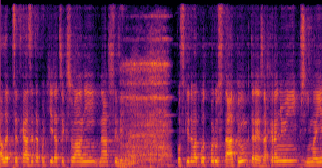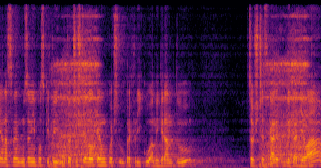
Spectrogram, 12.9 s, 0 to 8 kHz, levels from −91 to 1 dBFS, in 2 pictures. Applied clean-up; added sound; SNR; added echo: none; Dishes, pots, and pans; 8 dB; reverberation time 0.6 s.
